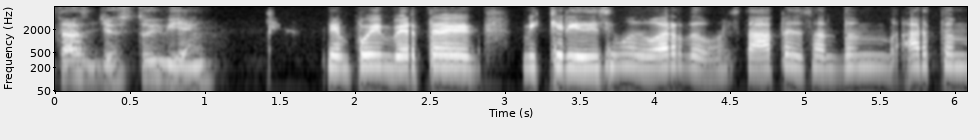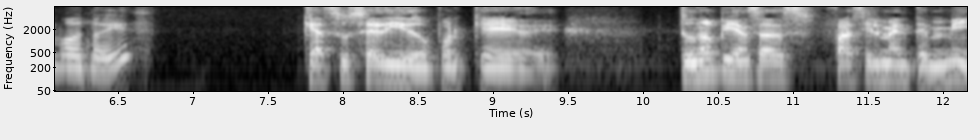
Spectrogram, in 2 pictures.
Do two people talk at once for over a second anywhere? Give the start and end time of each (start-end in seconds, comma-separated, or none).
none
